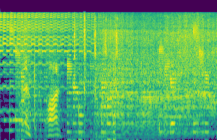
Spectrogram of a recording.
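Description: A mobile phone ringtone for an incoming call plays a steady electronic melody of sustained beeping tones, fairly loud, following a brief burst of vocal sounds at the start.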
